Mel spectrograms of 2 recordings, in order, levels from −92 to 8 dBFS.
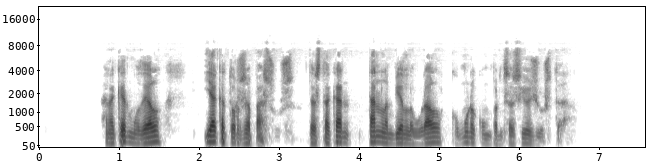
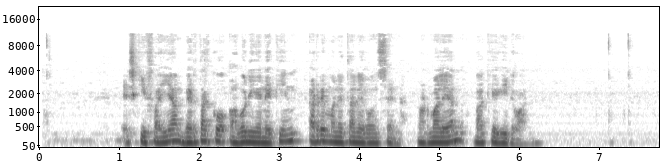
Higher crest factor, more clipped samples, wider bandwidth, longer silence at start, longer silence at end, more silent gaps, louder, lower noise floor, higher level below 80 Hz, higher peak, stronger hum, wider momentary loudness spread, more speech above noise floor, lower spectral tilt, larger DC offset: first, 24 dB vs 14 dB; neither; second, 9.2 kHz vs 11 kHz; second, 0.8 s vs 1.05 s; second, 1 s vs 1.5 s; neither; first, -23 LUFS vs -28 LUFS; first, -87 dBFS vs -72 dBFS; second, -60 dBFS vs -54 dBFS; first, 0 dBFS vs -14 dBFS; neither; first, 14 LU vs 11 LU; first, 64 dB vs 45 dB; second, -5 dB/octave vs -7.5 dB/octave; neither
